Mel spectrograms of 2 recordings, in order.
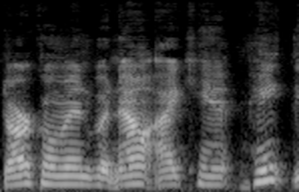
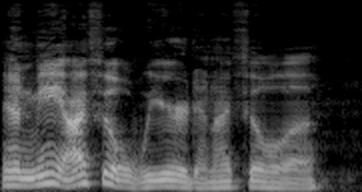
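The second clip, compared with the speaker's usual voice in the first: ordinary delivery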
